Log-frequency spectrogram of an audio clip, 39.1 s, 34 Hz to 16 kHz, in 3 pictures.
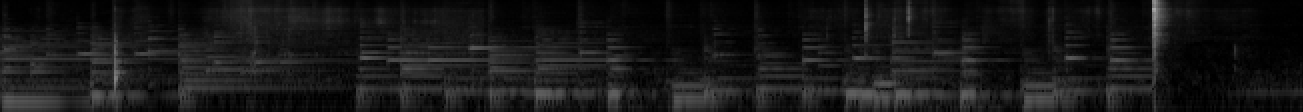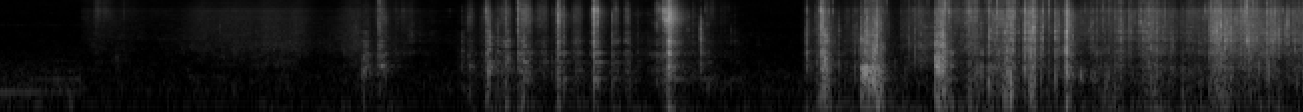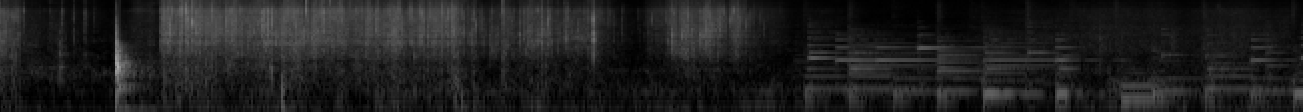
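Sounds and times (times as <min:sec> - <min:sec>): plastic and foil wrapping crinkling: 0:17.7 - 0:20.4, 0:21.0 - 0:34.0.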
